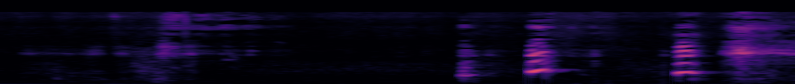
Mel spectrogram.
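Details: Pet Dachshund, a sausage dog, giving a few short, high yips with a sharp upward sweep, spaced under a second apart, after a quiet stretch with soft rustling and a faint low hum.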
